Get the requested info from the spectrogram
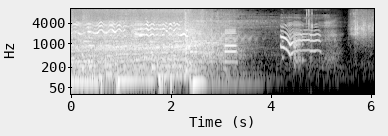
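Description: Cartoon soundtrack: lively music with a pulsing bass and warbling high notes, fading out about three to four seconds in. Then a short squeaky tone that dips and rises in pitch, and a brief whoosh near the end.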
